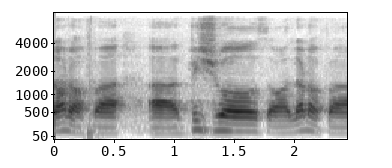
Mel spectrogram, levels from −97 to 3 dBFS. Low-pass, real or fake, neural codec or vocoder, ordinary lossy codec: 7.2 kHz; real; none; AAC, 48 kbps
